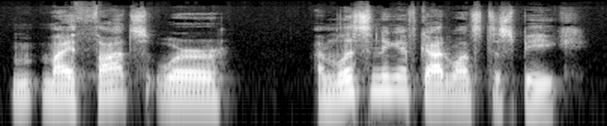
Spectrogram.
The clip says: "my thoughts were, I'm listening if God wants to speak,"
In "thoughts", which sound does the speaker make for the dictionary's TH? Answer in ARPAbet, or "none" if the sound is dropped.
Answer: TH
